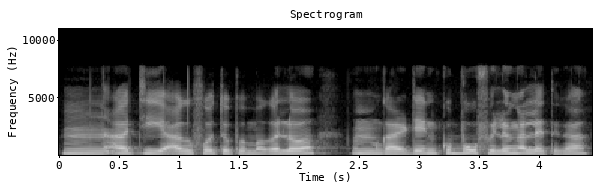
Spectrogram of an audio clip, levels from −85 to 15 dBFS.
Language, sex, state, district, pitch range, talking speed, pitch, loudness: Wancho, female, Arunachal Pradesh, Longding, 200-225 Hz, 160 wpm, 215 Hz, -14 LUFS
